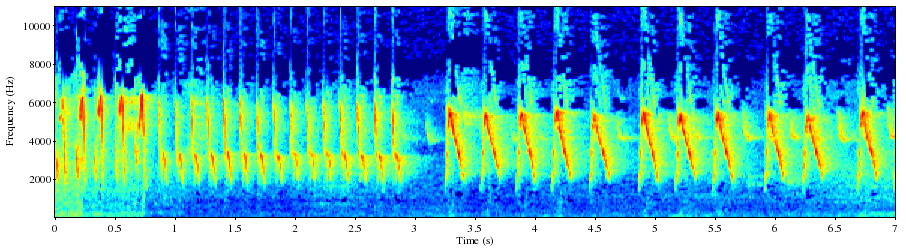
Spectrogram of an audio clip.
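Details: Bar-winged prinia singing strongly; its characteristic voice reportedly makes others join in. A very rapid chattering trill of paired high notes is followed by a regular series of descending, sharply slurred chirps.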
